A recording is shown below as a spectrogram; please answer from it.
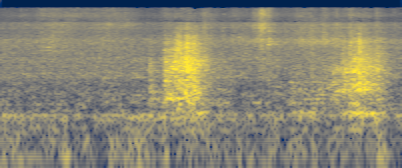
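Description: Restaurant dining-room ambience: a steady low hum, with two short swelling rushes of noise, one about a second and a half in and one about three and a half seconds in.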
